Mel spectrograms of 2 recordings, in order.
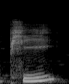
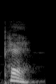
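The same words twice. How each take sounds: First: The letter is said with its English sound. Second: The letter is said with its French sound. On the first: The speaker calls it wrong. "Don't say P" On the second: The speaker calls it right. "Say P"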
